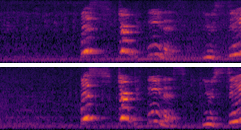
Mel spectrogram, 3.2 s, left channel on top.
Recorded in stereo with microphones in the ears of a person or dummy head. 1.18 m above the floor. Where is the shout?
55° right (ahead or behind), 2.5 m; by 3.2 s 45° right (ahead or behind), 1.4 m.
